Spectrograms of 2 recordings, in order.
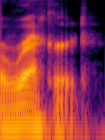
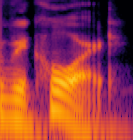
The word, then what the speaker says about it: record: If you emphasize the first syllable, it's a noun, a record. If you emphasize the second syllable, it's a verb, to record.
